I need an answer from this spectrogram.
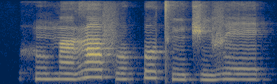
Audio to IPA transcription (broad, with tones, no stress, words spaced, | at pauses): hũ˨mã˨ɣa˦ fo˨ k͡po˦tʰĩ˨t͡ʃi˨veː˦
